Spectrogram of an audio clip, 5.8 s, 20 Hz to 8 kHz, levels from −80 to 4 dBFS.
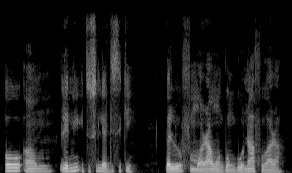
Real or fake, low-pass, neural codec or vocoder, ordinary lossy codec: real; 7.2 kHz; none; none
